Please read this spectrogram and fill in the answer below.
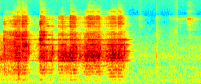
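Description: A video's audio playing through a smartphone's built-in loudspeaker, sounding small and tinny, cut off about two and a half seconds in. The sound still comes from the speaker because the phone does not detect the plugged-in USB Type-C headphone adapter.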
